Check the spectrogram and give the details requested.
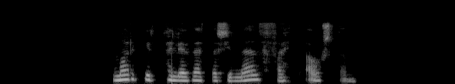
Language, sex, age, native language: Icelandic, female, 60-69, Icelandic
